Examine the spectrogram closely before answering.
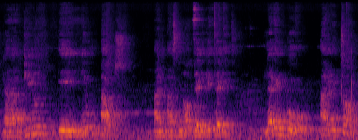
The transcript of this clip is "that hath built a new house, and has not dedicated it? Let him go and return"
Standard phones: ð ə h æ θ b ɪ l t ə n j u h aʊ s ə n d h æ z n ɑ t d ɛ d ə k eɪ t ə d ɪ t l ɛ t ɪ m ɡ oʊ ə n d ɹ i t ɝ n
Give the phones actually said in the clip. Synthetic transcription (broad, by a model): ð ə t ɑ b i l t ə n j u aʊ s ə n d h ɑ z n ɑ t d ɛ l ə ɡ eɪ t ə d ɪ t l ɛ t ɪ m ɡ oʊ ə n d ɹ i t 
